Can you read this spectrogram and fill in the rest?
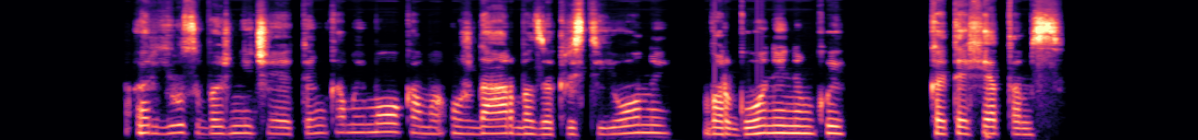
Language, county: Lithuanian, Panevėžys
